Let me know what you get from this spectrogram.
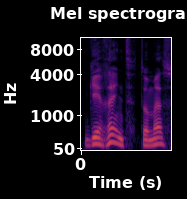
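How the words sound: The name is said with French sounds. This is how people in France say it. The speaker calls it wrong. "on dit Geraint Thomas, nous en France"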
